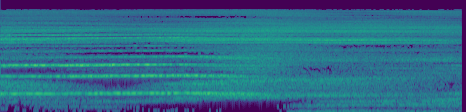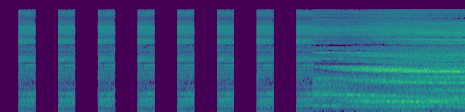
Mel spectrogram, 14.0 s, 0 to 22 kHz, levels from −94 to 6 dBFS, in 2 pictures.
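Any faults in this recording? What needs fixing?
From 6.91 to 11.68 s there's a stutter with silent gaps: a 243 ms burst repeats eight times, each followed by about 352 ms of dead silence, cycling every 595 ms. It's likely a stalled player or stream replaying its last fragment, so the real audio there is gone. To prevent it, give the playback or stream a bigger buffer and steadier delivery so it doesn't run dry.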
